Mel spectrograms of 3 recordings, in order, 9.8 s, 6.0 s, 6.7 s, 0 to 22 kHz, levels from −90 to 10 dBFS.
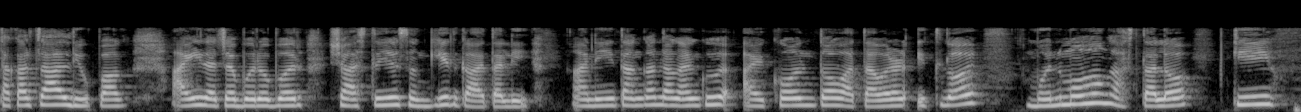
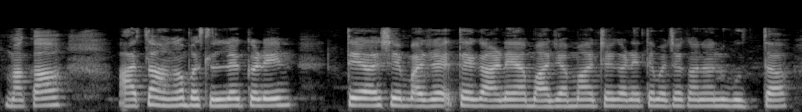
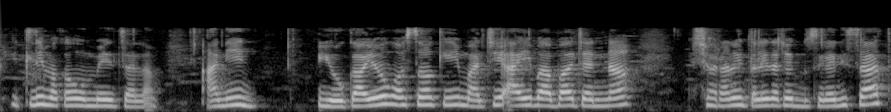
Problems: background sounds at intervals, background conversations at intervals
